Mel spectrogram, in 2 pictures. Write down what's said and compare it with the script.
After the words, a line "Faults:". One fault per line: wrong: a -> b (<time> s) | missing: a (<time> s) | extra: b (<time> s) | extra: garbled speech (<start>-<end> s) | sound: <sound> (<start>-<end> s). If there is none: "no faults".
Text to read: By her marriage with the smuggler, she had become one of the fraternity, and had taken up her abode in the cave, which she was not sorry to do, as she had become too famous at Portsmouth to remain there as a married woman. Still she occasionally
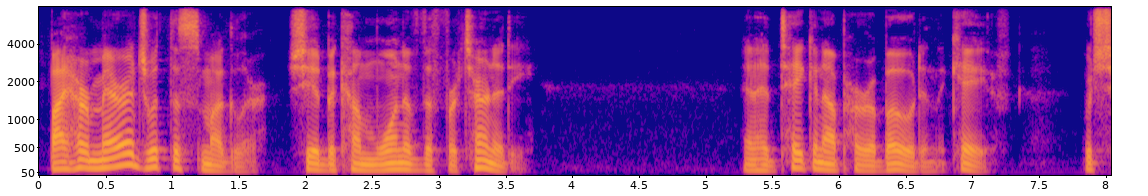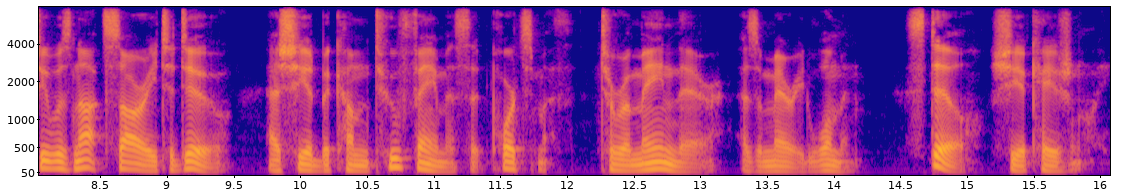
By her marriage with the smuggler, she had become one of the fraternity, and had taken up her abode in the cave, which she was not sorry to do, as she had become too famous at Portsmouth to remain there as a married woman. Still she occasionally
Faults:
no faults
